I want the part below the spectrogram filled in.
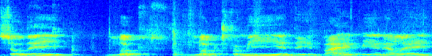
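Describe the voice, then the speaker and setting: A man whose voice sits fairly high talks at a moderate pace and varies his pitch in an ordinary way, with audible room echo and noticeable background noise around him. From Italy, Rome. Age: 70s. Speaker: glass artist. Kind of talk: lecture. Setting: museum hall with audience.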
